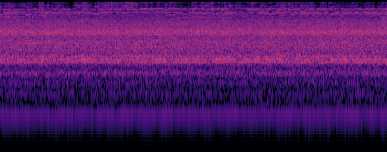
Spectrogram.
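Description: An electric stand mixer whipping egg whites for cheese soufflés at third speed, a steady close motor whine with an even buzzing hum that stays constant and uninterrupted.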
